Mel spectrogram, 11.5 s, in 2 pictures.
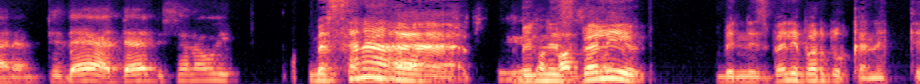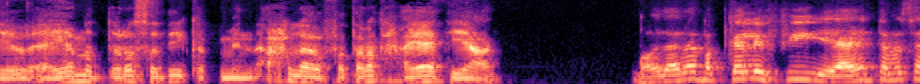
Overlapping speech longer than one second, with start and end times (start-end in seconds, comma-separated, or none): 2.0-3.9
